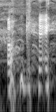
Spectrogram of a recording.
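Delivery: real laugh through the words, slow. Real, not acted. To co-host after a cheeky joke, laughing through it. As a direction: laugh while admitting the joke. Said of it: "I probably shouldn't have made that joke".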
